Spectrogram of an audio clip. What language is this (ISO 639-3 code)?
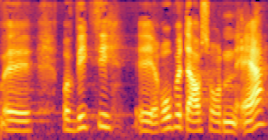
dan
